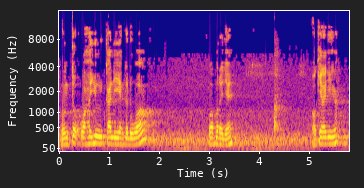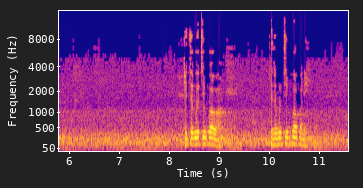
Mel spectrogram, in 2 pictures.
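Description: A man speaks into a microphone in short, drawn-out phrases with long pauses.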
